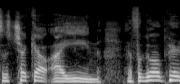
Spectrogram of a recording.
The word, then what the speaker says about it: ayin: can see mem uh looks like an I exactly how it's pronounced basically I on basically that last part is different but I it means an I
